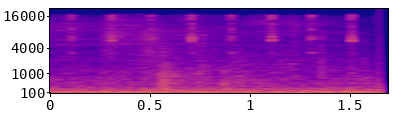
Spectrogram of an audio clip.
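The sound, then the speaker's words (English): A game timer ticks steadily, with quick, evenly spaced sharp clicks about five per second over a low constant hum. No one speaks. “We have the timer.”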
